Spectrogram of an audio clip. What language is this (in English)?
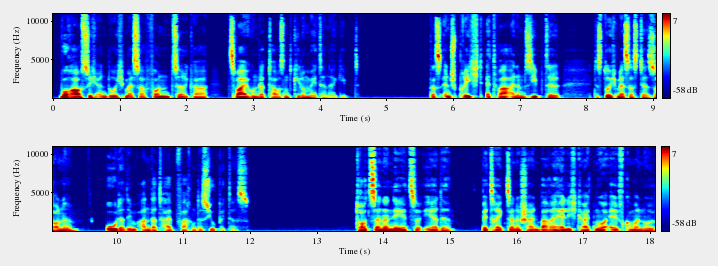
German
